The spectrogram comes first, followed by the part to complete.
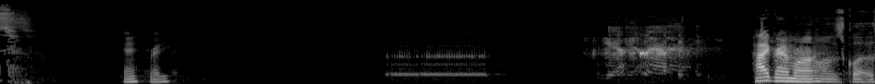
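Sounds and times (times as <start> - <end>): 
speech: 0.0 - 0.3, 1.2 - 1.8, 7.6 - 8.7
phone ring tone on speakerphone: 3.8 - 5.1.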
